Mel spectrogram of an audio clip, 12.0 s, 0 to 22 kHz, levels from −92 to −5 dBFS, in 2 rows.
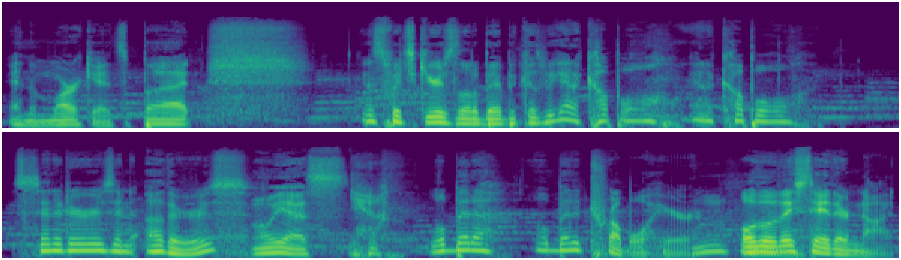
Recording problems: background chatter; faint; throughout; 2 voices, 25 dB below the speech

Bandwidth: 14 kHz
